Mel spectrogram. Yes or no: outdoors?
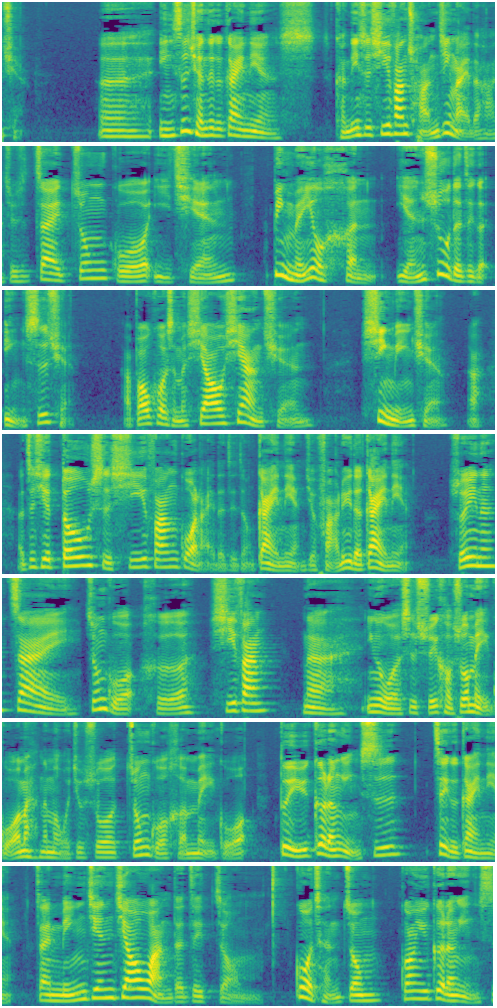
no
